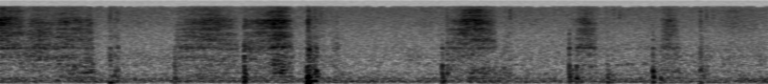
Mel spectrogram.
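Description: A medium-sized printed cardboard rice puffs cereal box, hollow and seemingly full of cereal, lies flat on a checked tablecloth while fingertips and nails tap and scratch its front face. The result is quiet, soft scratching with a few short, dull taps that die away almost at once.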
